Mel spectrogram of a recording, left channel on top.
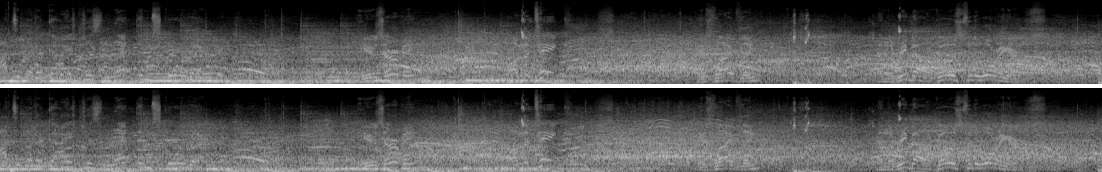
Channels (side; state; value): both; normal; correlation 0.42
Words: of other guys just let them score there. Here's Irving on the take. Here's Lively. And the rebound goes to the Warriors.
